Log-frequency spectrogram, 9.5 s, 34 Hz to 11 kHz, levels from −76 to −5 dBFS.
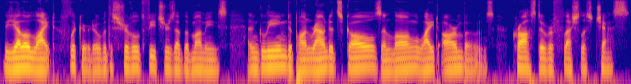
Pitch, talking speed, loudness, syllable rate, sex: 100 Hz, 150 wpm, -20 LUFS, 4.8 syllables/s, male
